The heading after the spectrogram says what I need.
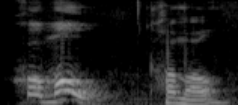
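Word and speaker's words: ὁμοῦ: En griego, su raíz y su pronunciación es homou. Homou.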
